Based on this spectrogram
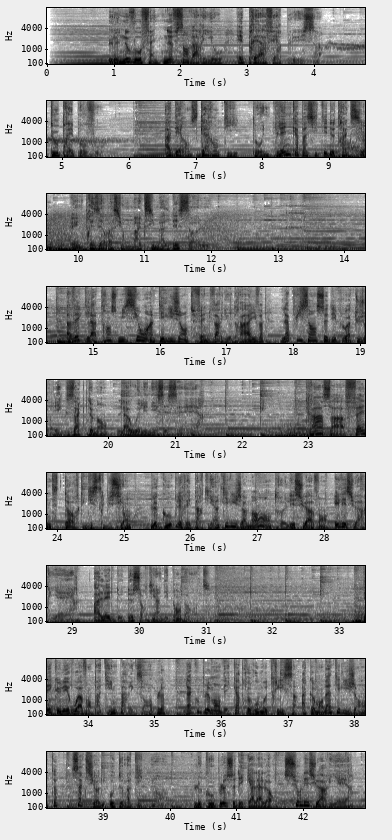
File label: Corporate; FENDT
